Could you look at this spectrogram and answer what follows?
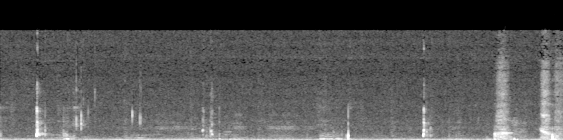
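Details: A baby boy's first hiccups, his third bout that day: brief, sharp catches in the breath about every second over a low room hum, with soft baby sounds; infant hiccups.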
